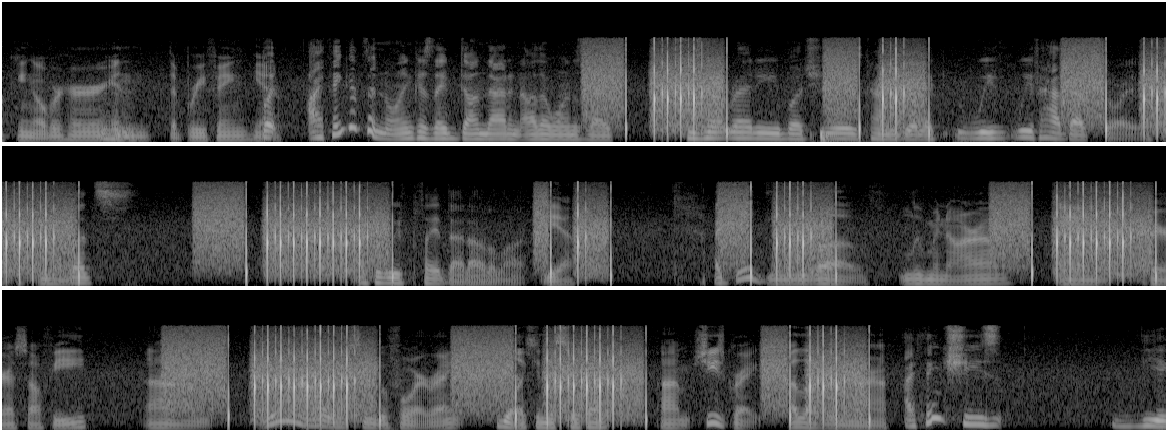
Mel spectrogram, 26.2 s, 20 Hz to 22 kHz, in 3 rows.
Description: Pulse dialling, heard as a rotary dial, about 10 pulses a second, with speech in English. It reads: 4 2 6 8 1 3 6 8 6 3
